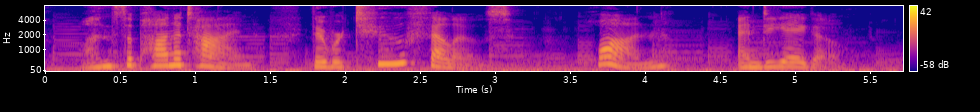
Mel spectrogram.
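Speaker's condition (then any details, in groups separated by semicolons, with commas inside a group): No condition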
